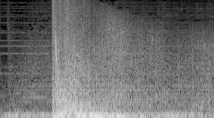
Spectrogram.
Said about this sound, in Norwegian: I samme sekund kjenner de at noe stort og kraftig treffer undersiden på skipet.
